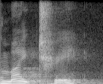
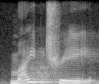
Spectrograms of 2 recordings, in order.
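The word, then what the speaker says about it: maitri: today's reflection with the Tibetan Buddhist concept of my tree it's spelled m-a-i-t-r-i might treat means something like our words benevolence loving kindness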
